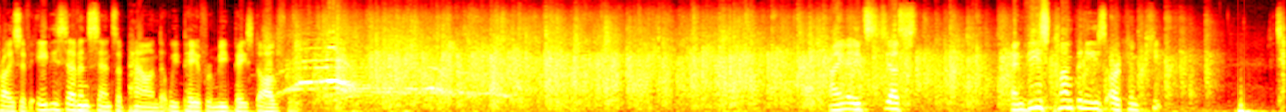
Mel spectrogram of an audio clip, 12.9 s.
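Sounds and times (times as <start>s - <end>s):
speech: 0.0s - 3.3s, 8.3s - 9.3s, 10.1s - 11.8s
audience applause: 2.8s - 12.4s.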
